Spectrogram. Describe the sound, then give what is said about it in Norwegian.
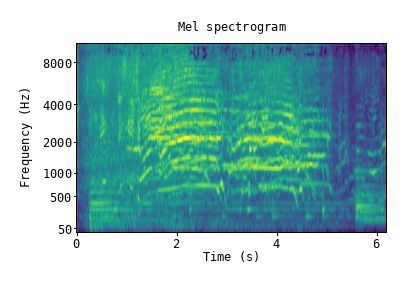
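A crowd of Johnny Depp's fans outside the courthouse shouts and cheers continuously to encourage him as he goes into the courtroom for his trial, many overlapping voices calling out loudly, with a brief dip near the end before the shouting resumes. “Da Depp var på vei inn i rettslokalet, så sto det en haug med fans på utsida og ropte til han for å oppmuntre han.”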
